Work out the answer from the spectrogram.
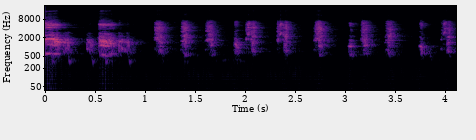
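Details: Chukar partridge, Ishkoshim: two loud, harsh notes open the passage, then a steady run of clipped chuck notes about every quarter second, each note short and noisy.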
